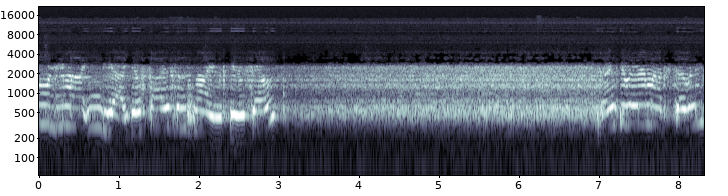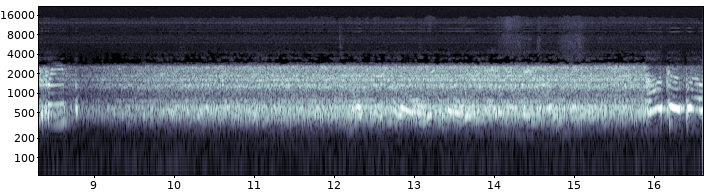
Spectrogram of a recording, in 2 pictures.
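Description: Single-sideband voice signals on the 40-metre amateur band, heard through the Yaesu FT-991A's speaker with the narrow, tinny sound of radio audio. A stronger voice comes through for the first few seconds and again briefly about seven seconds in; the rest is weaker voices in band hiss.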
